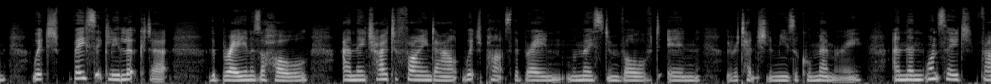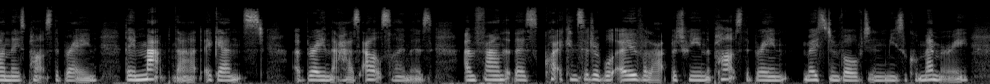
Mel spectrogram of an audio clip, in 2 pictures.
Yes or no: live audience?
no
